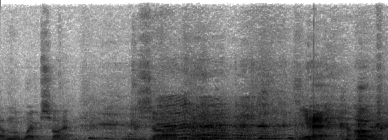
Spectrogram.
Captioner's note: group laughing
